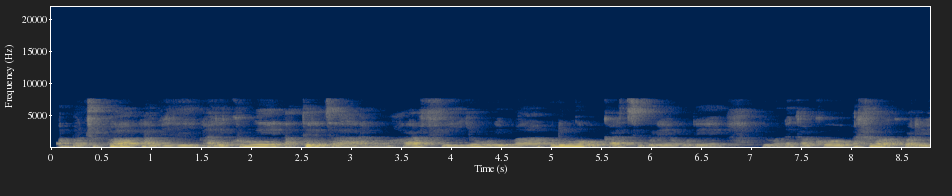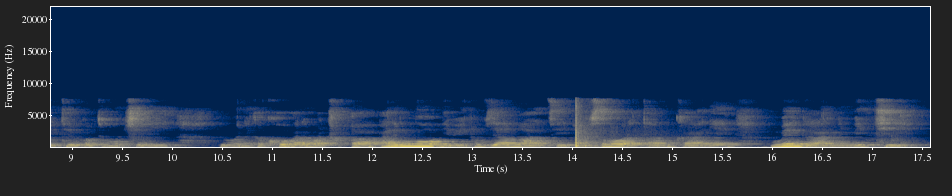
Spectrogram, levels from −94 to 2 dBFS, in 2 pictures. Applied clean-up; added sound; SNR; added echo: none; Fireworks; 8 dB; reverberation time 0.7 s.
